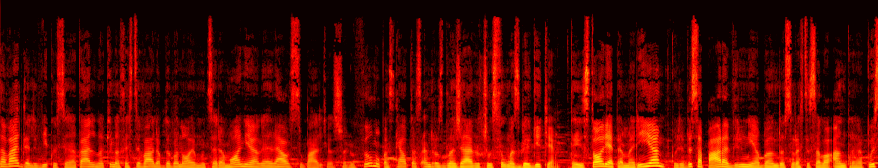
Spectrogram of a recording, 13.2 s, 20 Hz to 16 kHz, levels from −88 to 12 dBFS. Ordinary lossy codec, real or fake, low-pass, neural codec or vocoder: MP3, 64 kbps; fake; 14.4 kHz; codec, 44.1 kHz, 3.4 kbps, Pupu-Codec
